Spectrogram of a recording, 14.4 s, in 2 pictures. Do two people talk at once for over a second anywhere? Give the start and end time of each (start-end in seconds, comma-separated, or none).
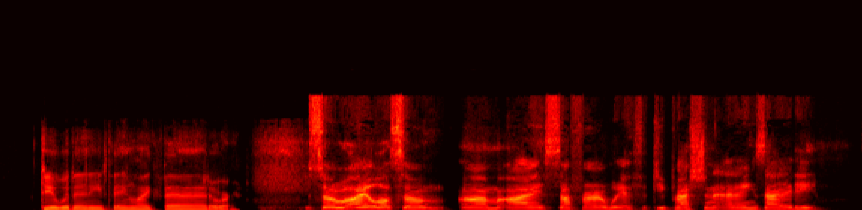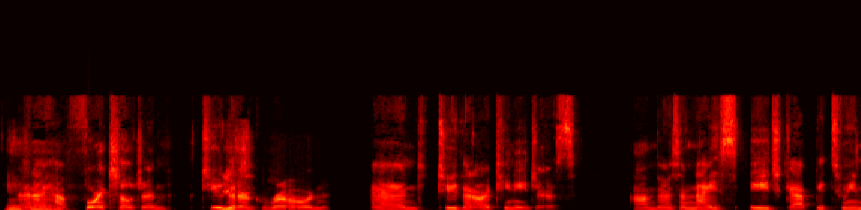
none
